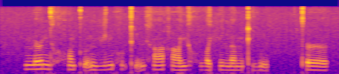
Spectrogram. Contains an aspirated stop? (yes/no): no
